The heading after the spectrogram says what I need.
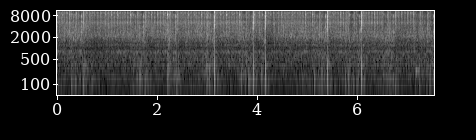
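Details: Eachine ET7 (same as M94) model hit-and-miss engine after its governor springs were replaced and further stretched, slowed to about 900-1000 rpm: sharp single pops about a second apart with quiet coasting between, a proper hit-and-miss cycle.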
